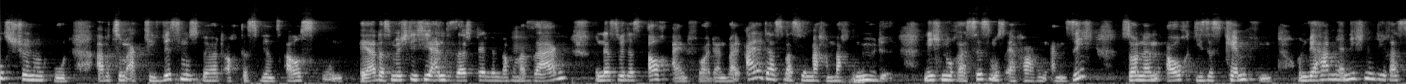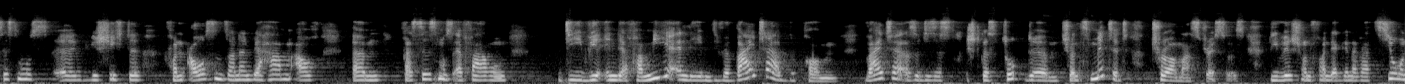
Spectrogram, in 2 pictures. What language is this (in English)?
German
